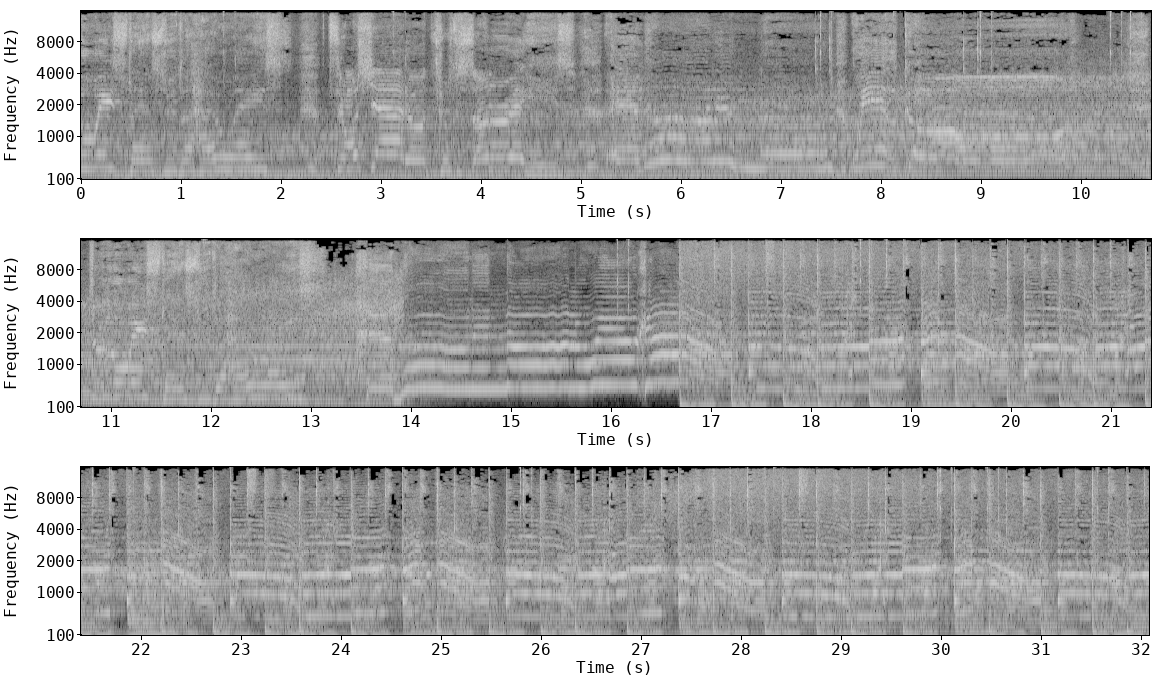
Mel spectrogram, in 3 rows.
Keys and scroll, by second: 19.6 ctrl+i, 23.0 ctrl+i.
